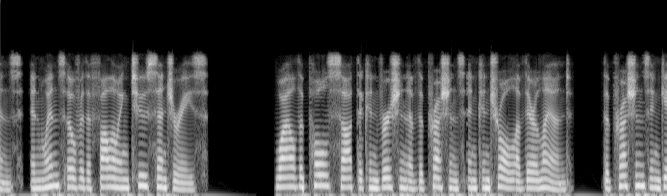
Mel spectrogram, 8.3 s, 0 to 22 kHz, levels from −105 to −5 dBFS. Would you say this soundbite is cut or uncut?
uncut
